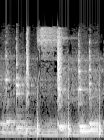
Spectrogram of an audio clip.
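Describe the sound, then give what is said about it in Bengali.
Mobile phone ringtone of an incoming call from an unknown number, a bright electronic melody of short pulsing notes over a steady tone, loud and alone. “এখন আবার কার phone এলো রে আরে এ তো unknown number”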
